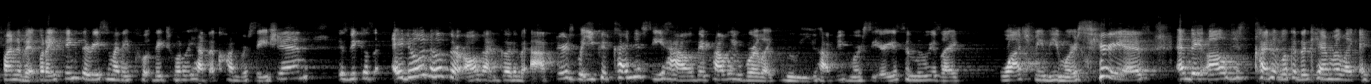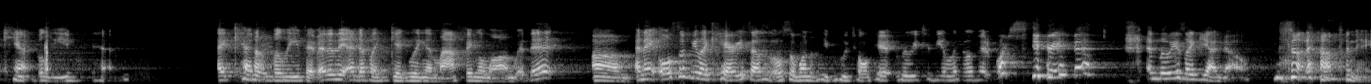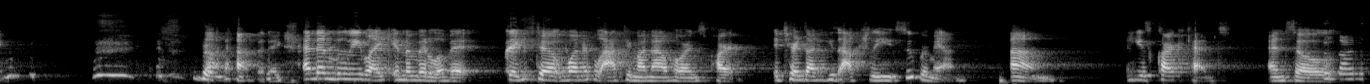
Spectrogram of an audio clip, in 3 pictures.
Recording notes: We would apologize for the technical glitches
